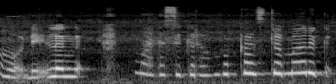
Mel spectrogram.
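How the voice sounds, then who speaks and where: A woman playing a tearful young wife with a very high voice. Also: animated, unhurried, full character voice. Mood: tearful pleading. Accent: Tirunelveli Tamil. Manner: soft, pleading, voice breaking with tears. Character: anxious young wife, tearful but firm. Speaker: actor. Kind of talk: melodramatic web-series acting.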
